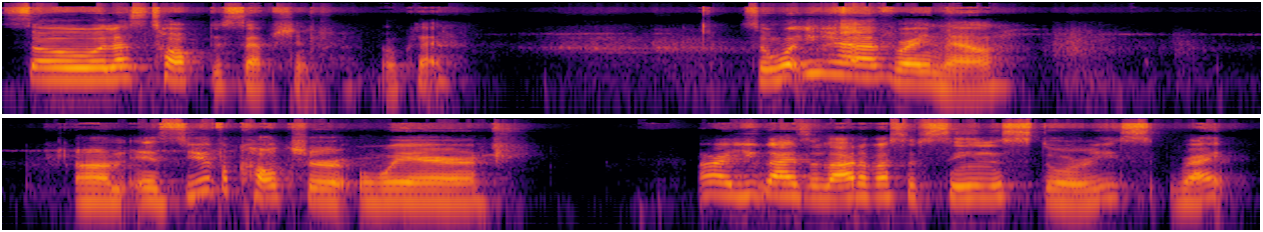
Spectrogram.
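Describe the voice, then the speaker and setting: A woman's voice: medium pitch, animated, measured pace, pauses often, darkish tone. A woman in her thirties hosting a casual talk for her viewers. She has a cold and sounds stuffy and sniffly, and she talks in a loose, chatty way full of "like" and "um". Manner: chatty, lots of "like" and "um", addresses viewers as family. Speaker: host.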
